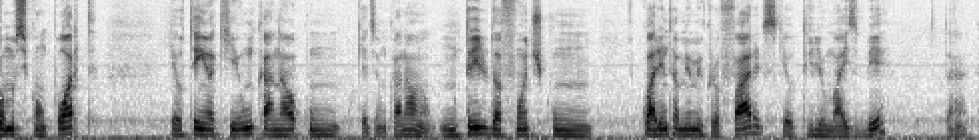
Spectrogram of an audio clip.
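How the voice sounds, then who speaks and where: Leaving long, frequent pauses, a man speaks in a dark, mellow tone with fairly even intonation. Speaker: electronics hobbyist youtuber. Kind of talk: tutorial.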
